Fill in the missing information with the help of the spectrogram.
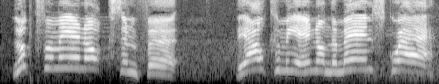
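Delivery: high, loud holler after someone leaving; yelled directions, pitched high; shouted parting call. Acted. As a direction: call the meeting place out across a distance. Shouting directions to departing man.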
